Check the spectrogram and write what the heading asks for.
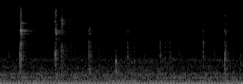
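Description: A string winder cranking a tuning peg on an Epiphone guitar headstock as a new string is wound on: a few light, irregular clicks and ticks.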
